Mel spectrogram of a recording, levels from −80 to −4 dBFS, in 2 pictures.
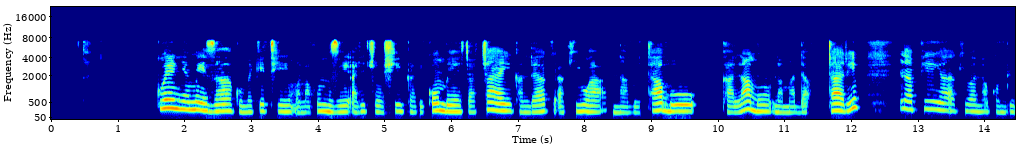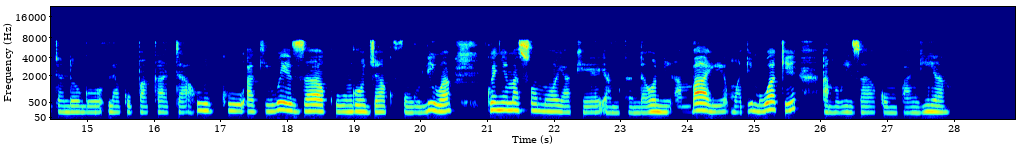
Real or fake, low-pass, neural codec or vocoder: real; 7.2 kHz; none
